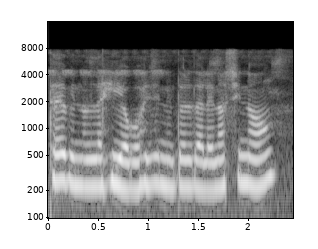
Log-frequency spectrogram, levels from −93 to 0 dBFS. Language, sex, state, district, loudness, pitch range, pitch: Chakma, female, Tripura, Dhalai, -14 LUFS, 220-240 Hz, 225 Hz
